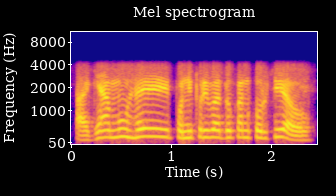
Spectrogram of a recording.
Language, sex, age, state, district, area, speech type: Odia, male, 18-30, Odisha, Nayagarh, rural, conversation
